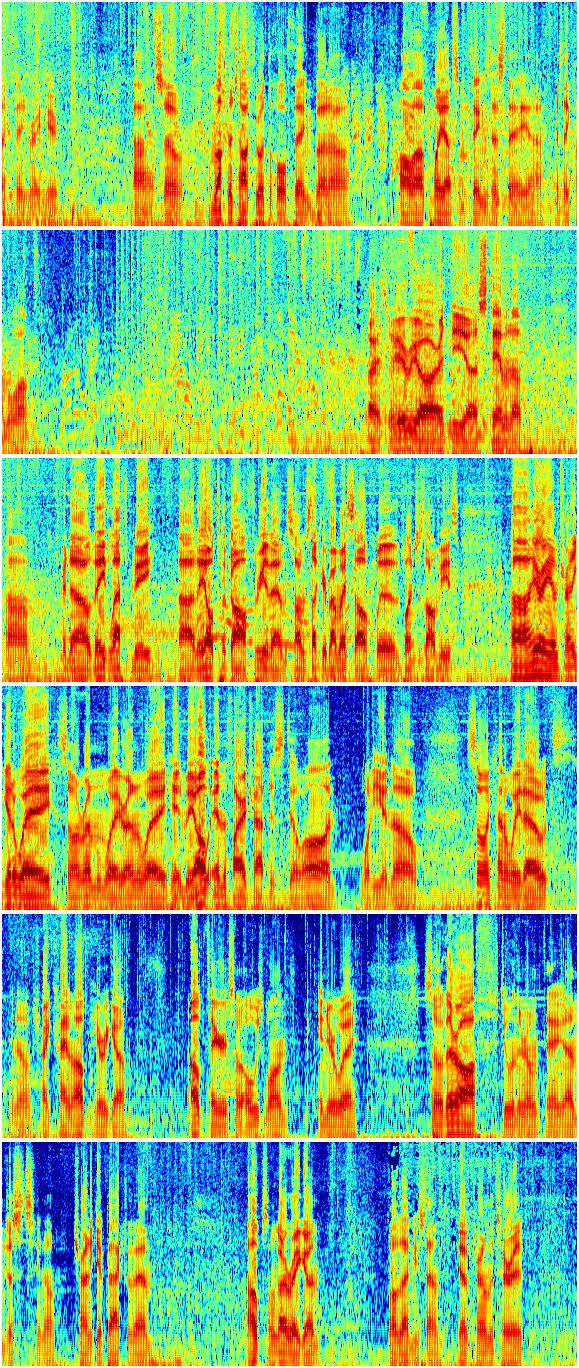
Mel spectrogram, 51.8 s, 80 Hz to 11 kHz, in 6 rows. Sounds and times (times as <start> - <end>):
Speech: 0.0 - 0.9, 1.9 - 10.1, 11.2 - 13.5, 14.1 - 16.5, 17.3 - 24.1, 24.9 - 32.1, 32.9 - 36.4, 37.3 - 39.9, 40.8 - 45.4, 46.8 - 47.9, 49.0 - 51.0.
